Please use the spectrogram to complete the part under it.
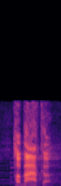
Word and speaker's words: Habakkuk: Habakkuk rhymes with tobacco.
